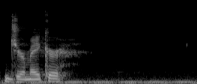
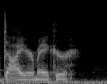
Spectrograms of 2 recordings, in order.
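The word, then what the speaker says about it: D'yer Mak'er: Like Led Zeppelin, Jermaker, or the way it's spelled out, Diremaker, as somebody might mistakenly pronounce.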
